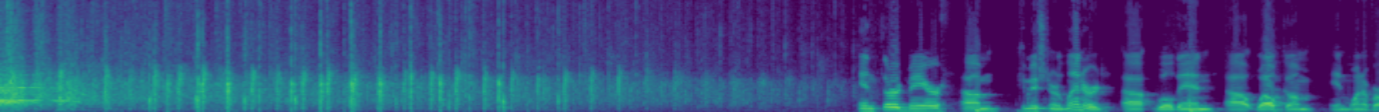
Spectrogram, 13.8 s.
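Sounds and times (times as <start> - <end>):
crowd round of applause: 0.0 - 8.6
speech: 8.6 - 13.7.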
